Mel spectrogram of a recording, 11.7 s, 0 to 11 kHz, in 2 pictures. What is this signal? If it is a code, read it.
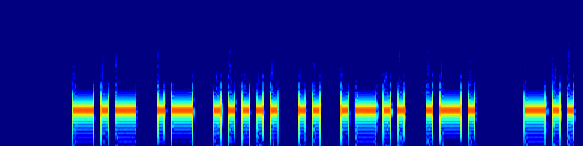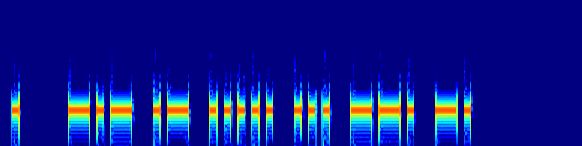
Morse code, heard as a keyed tone, about 17 wpm, 700 Hz. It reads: KA5ILR DE KA5SGN
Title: USA Callsign DE Callsign - 6 Characters - 17wpm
